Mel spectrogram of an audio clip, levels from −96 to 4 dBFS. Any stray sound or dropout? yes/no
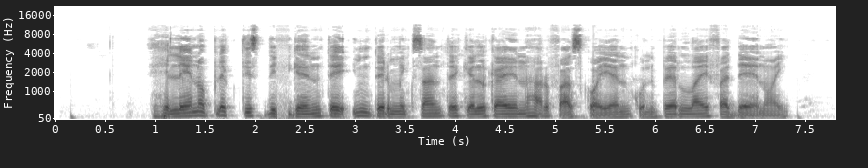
yes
